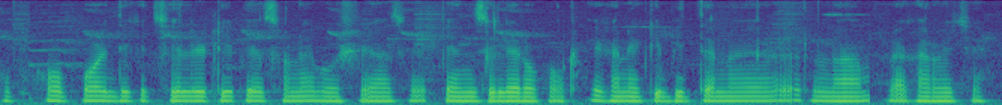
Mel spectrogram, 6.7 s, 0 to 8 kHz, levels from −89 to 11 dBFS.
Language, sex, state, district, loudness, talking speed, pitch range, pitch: Bengali, male, West Bengal, Cooch Behar, -15 LUFS, 115 wpm, 125-130 Hz, 125 Hz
